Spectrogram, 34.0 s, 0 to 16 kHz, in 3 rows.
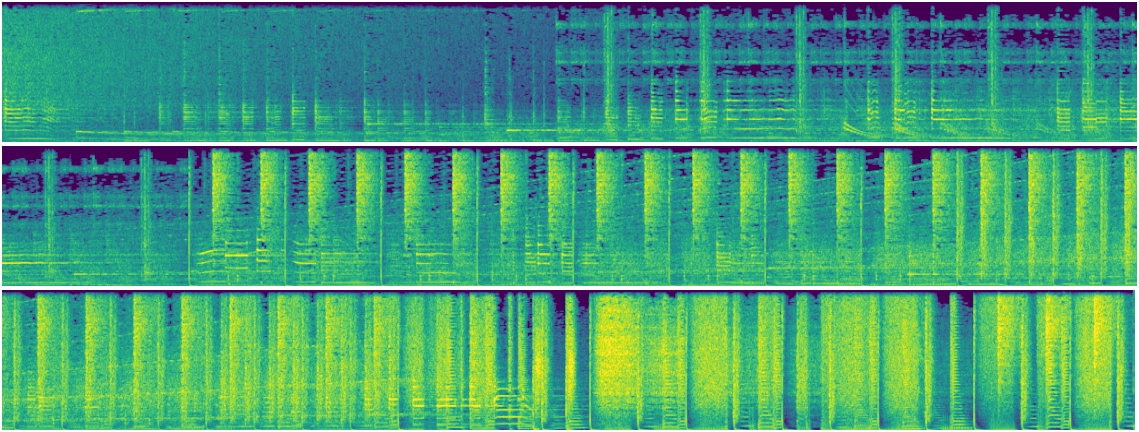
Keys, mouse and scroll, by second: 0.1-0.6 drag, 1.0-1.5 drag, 2.0 drag, 5.7 click, 6.7-9.6 drag, 10.2 click, 11.4 click, 12.3-12.7 scroll down 4, 12.7-14.4 scroll up 1, 14.4 ctrl+KP_2, 14.7-15.2 ctrl+KP_2, 15.4 ctrl+KP_2, 16.6-18.5 scroll down 8, 19.2 ctrl+KP_1, 21.4 KP_3, 22.6 KP_1, 25.7-27.4 drag, 29.2-32.2 drag, 33.4 s.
